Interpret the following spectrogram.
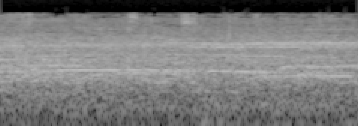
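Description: Steady din of a large stadium crowd, many voices blending into one continuous noise, with talk closer by.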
